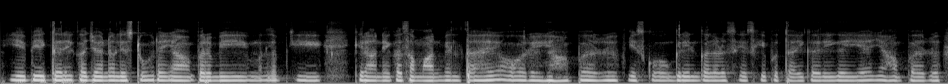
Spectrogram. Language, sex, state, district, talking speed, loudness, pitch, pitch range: Hindi, male, Uttar Pradesh, Hamirpur, 210 wpm, -18 LUFS, 185 Hz, 180-190 Hz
